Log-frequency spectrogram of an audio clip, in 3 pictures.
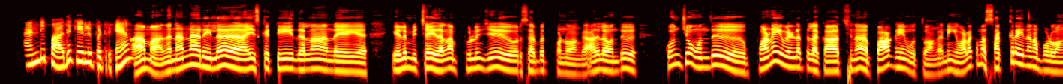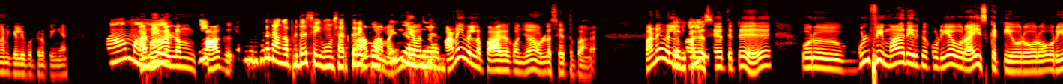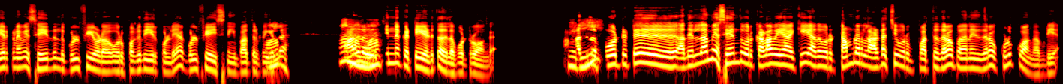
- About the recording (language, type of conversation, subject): Tamil, podcast, உள்ளூர் சந்தையில் நீங்கள் சந்தித்த சுவாரஸ்யமான அனுபவம் என்ன?
- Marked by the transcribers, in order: static; other background noise; distorted speech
